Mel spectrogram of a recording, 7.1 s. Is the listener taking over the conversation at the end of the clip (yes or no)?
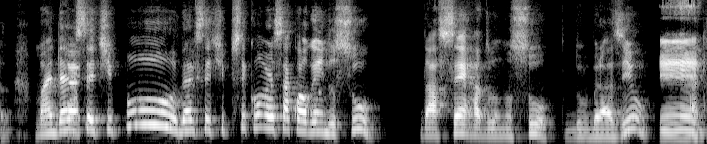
no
